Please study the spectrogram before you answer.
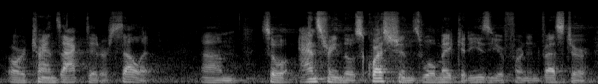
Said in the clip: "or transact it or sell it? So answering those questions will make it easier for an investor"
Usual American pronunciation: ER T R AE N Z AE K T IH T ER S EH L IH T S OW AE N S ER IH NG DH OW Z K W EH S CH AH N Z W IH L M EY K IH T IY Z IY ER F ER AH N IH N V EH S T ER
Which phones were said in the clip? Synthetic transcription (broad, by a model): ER T R AE N Z AE K T IH T ER S EH L IH T S OW AE N S ER IH NG DH OW Z K W EH S CH AH N Z W IH L M EY K IH T IY Z IY ER F ER AH N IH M V EH S T ER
